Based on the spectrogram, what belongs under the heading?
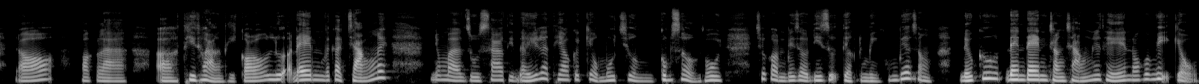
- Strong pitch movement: No, average, 4.3 semitones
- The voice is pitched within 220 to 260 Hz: No, high, 195 Hz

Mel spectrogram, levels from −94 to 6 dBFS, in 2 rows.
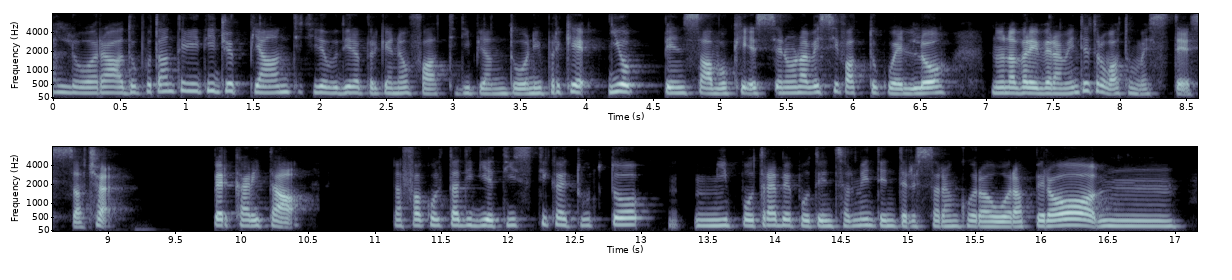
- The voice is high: Yes, high, 200 Hz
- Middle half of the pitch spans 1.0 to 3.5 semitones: Yes, narrow, 2.5 semitones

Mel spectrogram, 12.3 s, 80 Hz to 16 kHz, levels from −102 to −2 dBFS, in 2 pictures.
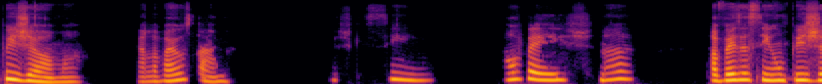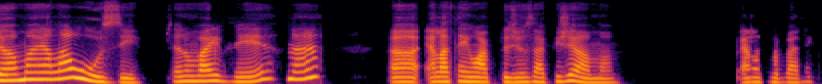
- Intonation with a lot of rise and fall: Yes, wide, 5.9 semitones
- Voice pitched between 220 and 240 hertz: Yes, high, 230 Hz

